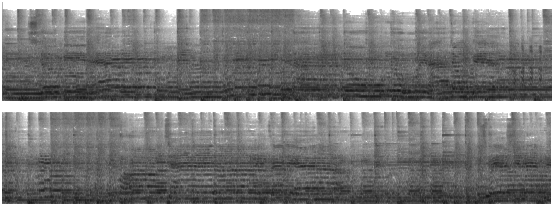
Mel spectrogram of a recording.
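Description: Live band playing: electric and acoustic guitars, electric bass and a drum kit.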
